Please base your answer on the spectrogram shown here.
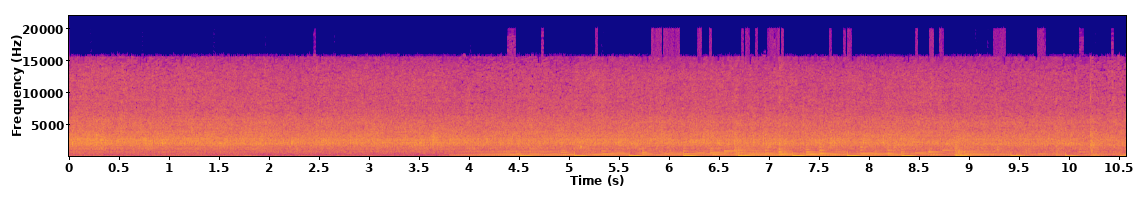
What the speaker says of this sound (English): the beef, you just fry it on both sides for a few seconds or a minute too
